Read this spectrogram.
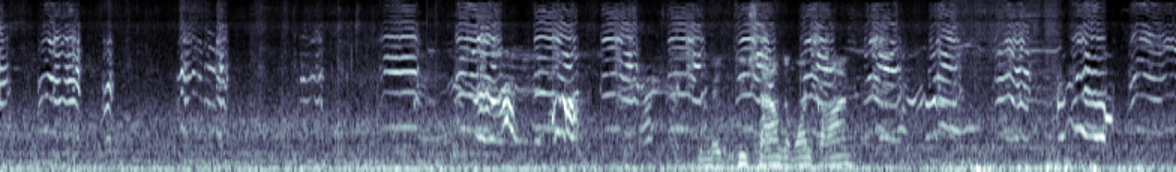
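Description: A loudspeaker plays loud, repeated high bleating calls of a young deer.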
